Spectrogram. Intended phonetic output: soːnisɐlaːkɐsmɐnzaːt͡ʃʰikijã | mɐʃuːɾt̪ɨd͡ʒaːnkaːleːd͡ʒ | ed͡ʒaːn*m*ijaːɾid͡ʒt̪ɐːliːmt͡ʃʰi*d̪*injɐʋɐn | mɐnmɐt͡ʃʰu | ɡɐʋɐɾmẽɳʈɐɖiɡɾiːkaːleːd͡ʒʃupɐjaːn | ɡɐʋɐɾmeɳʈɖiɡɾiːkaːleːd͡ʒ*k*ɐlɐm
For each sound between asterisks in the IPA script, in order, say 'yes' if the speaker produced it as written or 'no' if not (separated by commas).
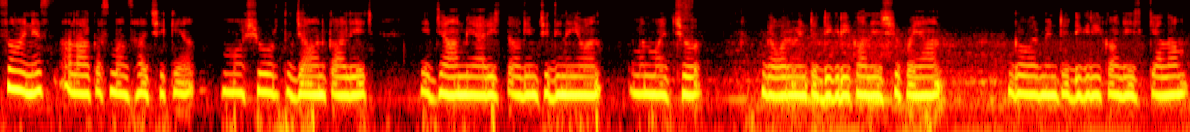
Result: yes, yes, yes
